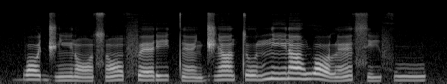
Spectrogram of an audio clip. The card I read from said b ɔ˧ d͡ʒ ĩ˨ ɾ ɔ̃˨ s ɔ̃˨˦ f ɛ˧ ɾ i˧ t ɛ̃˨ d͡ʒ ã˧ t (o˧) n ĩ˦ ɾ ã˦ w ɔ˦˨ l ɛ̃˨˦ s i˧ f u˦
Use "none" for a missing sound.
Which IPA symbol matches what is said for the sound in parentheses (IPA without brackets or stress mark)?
o˧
